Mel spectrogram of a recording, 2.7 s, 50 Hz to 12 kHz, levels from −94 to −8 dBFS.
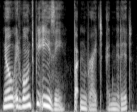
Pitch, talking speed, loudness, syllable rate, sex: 190 Hz, 175 wpm, -17 LUFS, 5.1 syllables/s, female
